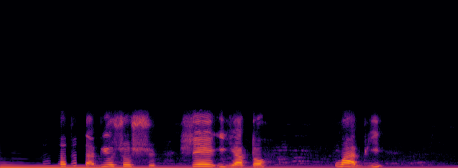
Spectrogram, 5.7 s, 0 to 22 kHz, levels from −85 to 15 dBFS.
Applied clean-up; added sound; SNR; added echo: none; Bass guitar; 9 dB; none.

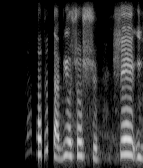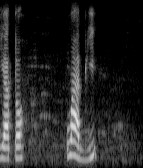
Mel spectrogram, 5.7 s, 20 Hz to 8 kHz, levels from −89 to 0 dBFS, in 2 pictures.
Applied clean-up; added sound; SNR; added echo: none; none; none; none.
